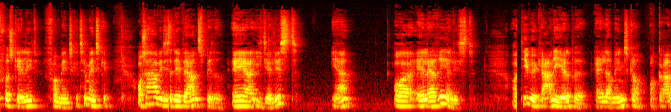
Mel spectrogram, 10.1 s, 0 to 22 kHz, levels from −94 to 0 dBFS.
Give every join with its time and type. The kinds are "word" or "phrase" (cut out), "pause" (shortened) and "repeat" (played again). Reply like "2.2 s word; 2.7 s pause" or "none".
2.5 s word; 3.4 s pause; 4.6 s pause; 6.4 s word; 7.7 s word; 9.2 s word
